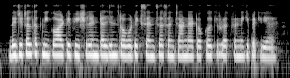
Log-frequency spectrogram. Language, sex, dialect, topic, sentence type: Hindi, female, Hindustani Malvi Khadi Boli, agriculture, statement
